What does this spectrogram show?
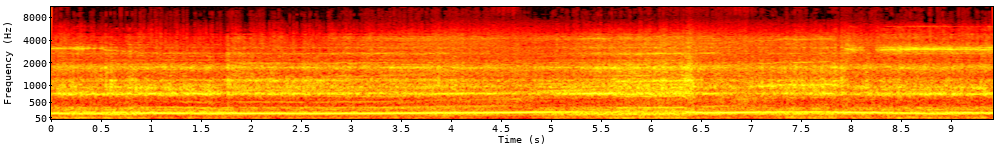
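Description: Caterham 620R's supercharged four-cylinder engine running hard under load, heard from the open cockpit. The note climbs slowly, dips briefly about five seconds in, picks back up, then slowly falls near the end.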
